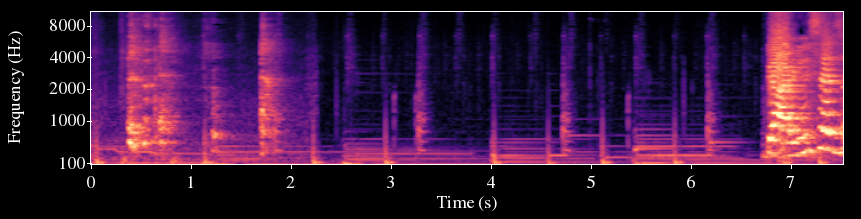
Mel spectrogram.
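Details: Acted child's dry coughs, short harsh bursts over steady background music, in a cough and sore throat remedy advertisement.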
